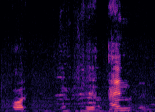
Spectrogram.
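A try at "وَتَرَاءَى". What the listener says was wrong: نہیں ہے، حمزہ ہے. ای. وترا.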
